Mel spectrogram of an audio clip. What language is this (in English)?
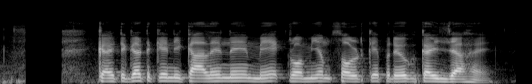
Magahi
